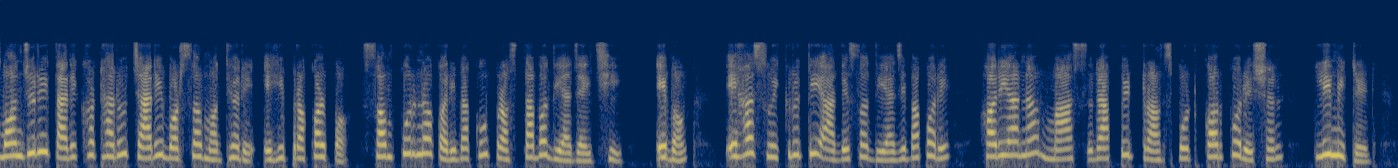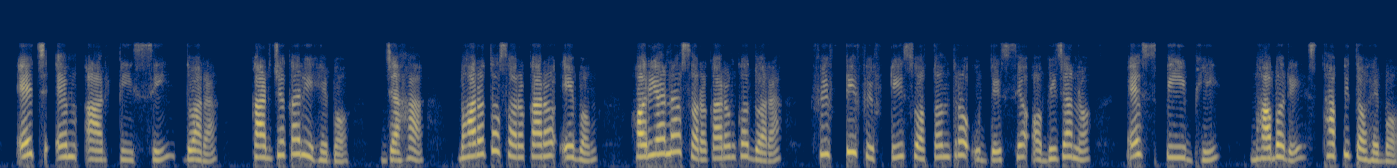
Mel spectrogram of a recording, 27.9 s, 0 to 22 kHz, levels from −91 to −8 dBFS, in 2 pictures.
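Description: From start to finish the speech sounds hoarse and grainy, with a rough edge on every voiced stretch, and nothing reaches above 7.7 kHz. This is Speex codec damage, and it is plainly audible. Speex rebuilds speech from a predictive filter driven by a coded excitation signal. The coarseness here points to a low setting, around 10 kbps, where too few bits go to the excitation to carry the fine detail of the voice.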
